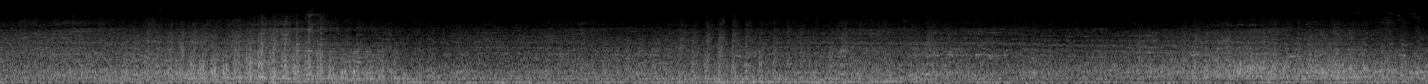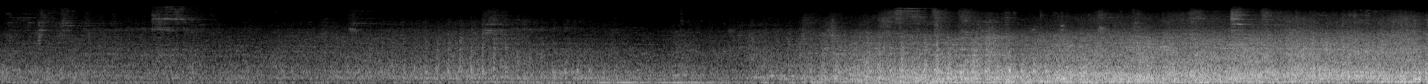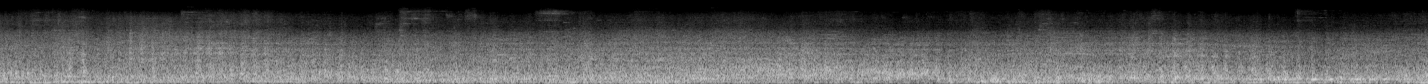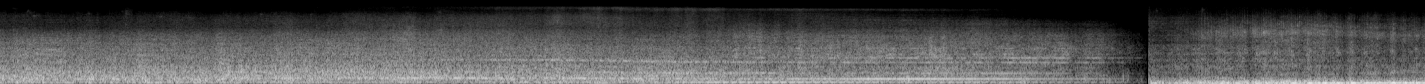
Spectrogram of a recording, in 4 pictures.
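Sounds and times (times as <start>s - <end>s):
freight train wheels rolling: 54.4s - 57.0s.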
